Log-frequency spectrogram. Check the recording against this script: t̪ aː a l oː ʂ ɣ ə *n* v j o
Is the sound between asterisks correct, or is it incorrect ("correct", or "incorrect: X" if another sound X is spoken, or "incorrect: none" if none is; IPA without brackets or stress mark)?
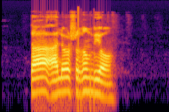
incorrect: m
